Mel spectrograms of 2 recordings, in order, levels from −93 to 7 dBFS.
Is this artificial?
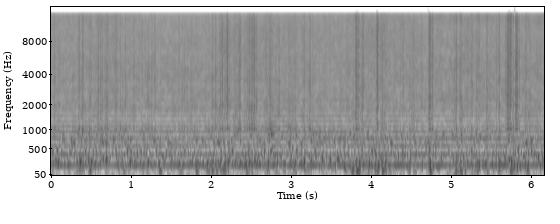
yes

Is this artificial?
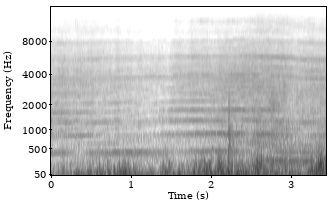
yes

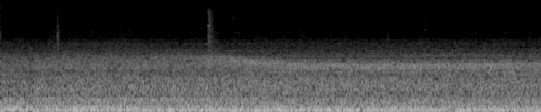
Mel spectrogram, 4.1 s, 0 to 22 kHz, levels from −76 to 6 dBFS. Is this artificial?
yes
